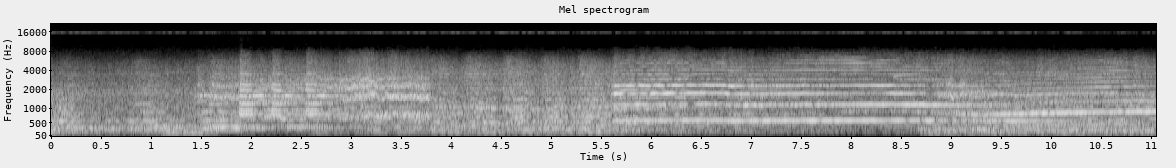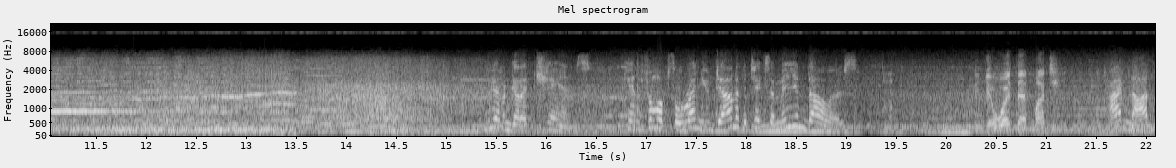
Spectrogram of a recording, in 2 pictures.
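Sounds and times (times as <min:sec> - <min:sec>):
car engines and road rumble: 0:00.0 - 0:22.0
police siren wailing: 0:01.4 - 0:03.9, 0:05.6 - 0:15.8.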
